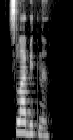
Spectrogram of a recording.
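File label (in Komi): "слабитны", Komi, female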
